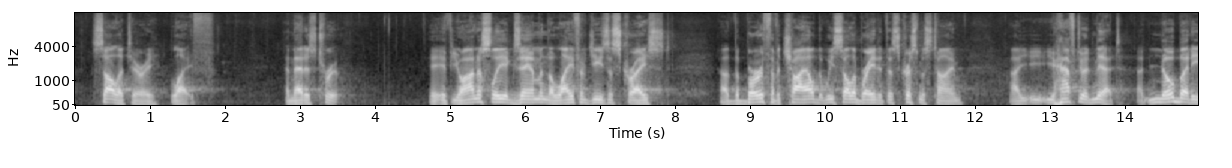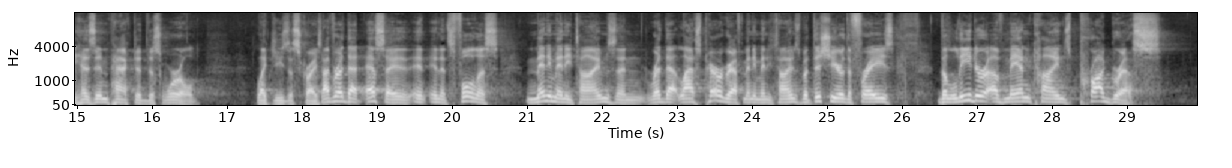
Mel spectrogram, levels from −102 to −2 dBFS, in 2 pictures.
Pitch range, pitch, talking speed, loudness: 110-140 Hz, 125 Hz, 145 wpm, -17 LUFS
